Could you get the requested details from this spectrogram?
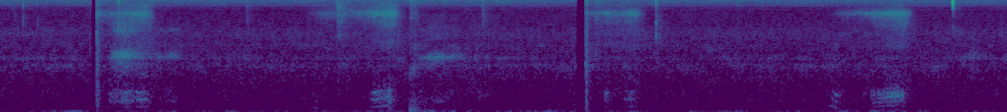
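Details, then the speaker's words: Soft, rough snoring breaths, about one every two and a half seconds, from a sleeping cat named Lucky, recorded with the microphone held right next to him. "He's so funny. Your cat always makes noises in their sleep. Stratus does sometimes. He goes like, but Lucky doesn't usually, but he's really snoring."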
